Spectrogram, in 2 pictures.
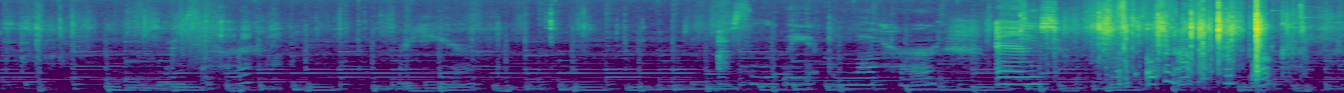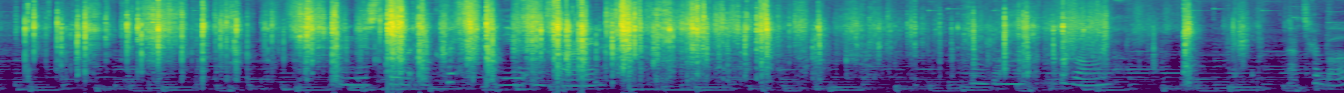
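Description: Packaging crinkling and rustling as it is unwrapped by hand, loud and crackly from about ten seconds in until near the end, over faint background music.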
